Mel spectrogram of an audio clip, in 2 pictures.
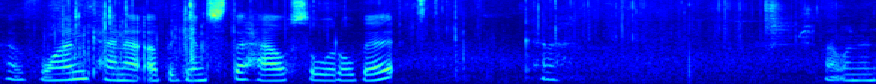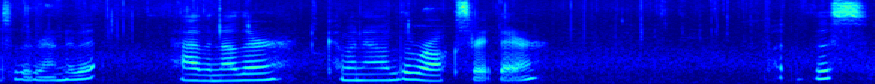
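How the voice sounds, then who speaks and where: Chatty woman with a slightly high voice. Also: steady tone, moderate pace, vocal fry, long pauses, darkish tone, a little hiss or hum. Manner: chatty and easygoing, with many fillers like "so" and "like". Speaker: craft tutorial host. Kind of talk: casual step-by-step craft demonstration.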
